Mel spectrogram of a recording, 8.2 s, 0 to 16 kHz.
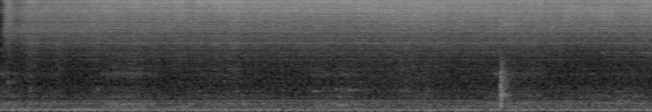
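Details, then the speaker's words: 1969 VW Bug, new air shocks inflated to 90 PSI and sitting too high, being slowly bled down: steady airy hiss at constant level with a brief tick midway; normal air shock deflation. "That's a lot of air. So what I'm gonna go ahead and do is just slowly bleed it out to where I like it to be."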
